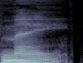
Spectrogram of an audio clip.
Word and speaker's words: me: Ray's conflict was with the word me, pronounced may.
